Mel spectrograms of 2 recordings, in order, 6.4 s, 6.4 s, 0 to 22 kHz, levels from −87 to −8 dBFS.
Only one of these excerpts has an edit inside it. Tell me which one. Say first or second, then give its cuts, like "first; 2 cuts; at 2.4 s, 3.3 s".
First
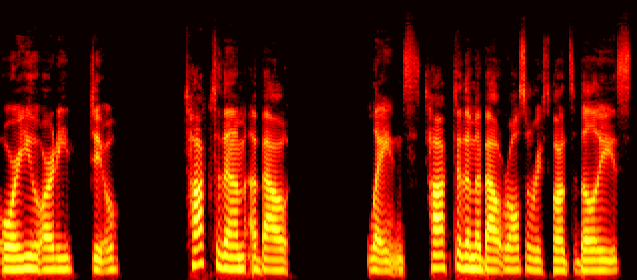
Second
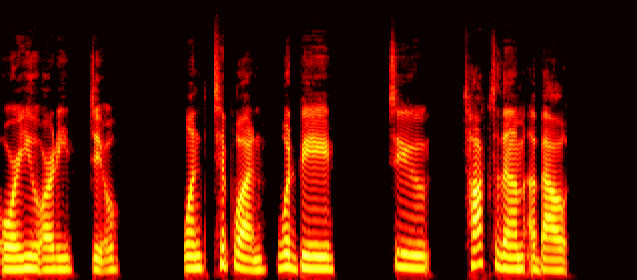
first; 1 cut; at 1.6 s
